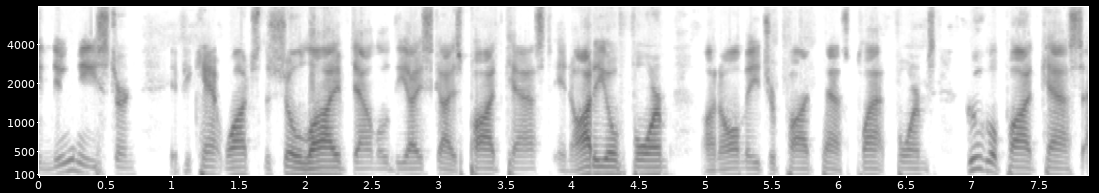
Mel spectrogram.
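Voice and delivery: ordinary delivery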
